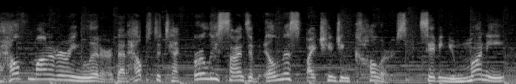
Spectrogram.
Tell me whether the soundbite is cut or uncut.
uncut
